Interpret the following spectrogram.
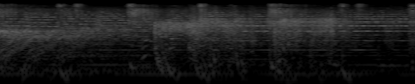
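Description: Anime fight sound effects: crashing, hissing impact noise that swells again about one and a half and nearly three seconds in, with music under it, gradually getting quieter.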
